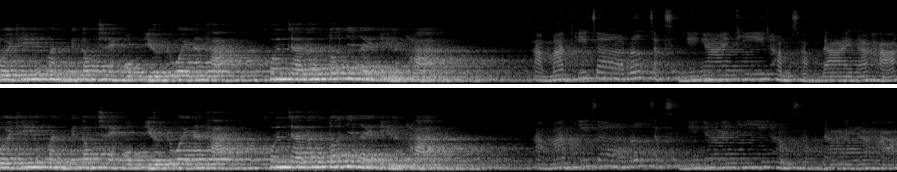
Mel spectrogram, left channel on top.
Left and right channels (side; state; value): both; normal; correlation 0.81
